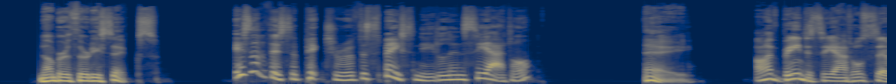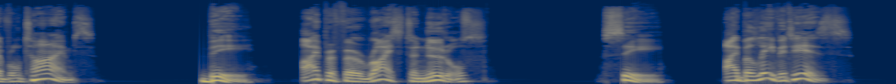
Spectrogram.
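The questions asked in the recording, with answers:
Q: Isn't this a picture of the Space Needle in Seattle?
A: C: I believe it is.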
